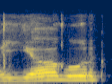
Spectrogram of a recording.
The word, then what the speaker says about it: yogurt: Ho mangiato uno yogurt alle fragole. Comí un yogur de frutillas. De frutillas. Claro. Ho mangiato. Uno yogurt alle fragole. Yogurt. Sí, se escribe así y cargan la O.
